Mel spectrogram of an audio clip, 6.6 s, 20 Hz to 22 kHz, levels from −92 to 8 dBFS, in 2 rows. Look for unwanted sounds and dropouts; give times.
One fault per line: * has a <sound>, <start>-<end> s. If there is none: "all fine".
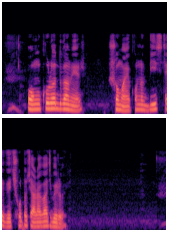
all fine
